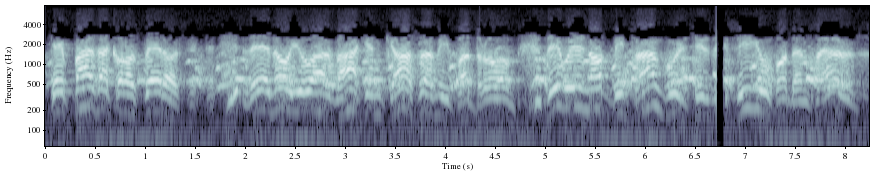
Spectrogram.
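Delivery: put-on high, loud Spanish-accented servant. Servant Juan welcoming his master home, in a Spanish accent.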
